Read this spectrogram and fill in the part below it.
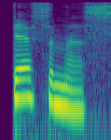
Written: decimus

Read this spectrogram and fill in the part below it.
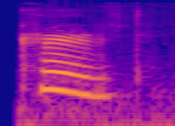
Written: curved

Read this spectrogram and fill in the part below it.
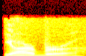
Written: Yarborough

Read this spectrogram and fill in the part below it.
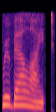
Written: rubellite

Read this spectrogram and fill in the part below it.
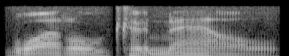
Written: Guadalcanal

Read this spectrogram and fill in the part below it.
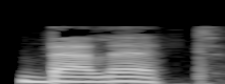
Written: ballett

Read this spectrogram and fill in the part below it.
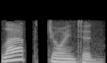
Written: lap-jointed

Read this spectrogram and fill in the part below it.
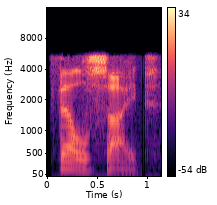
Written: felsite

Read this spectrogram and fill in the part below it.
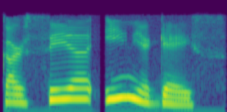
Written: Garcia iniguez

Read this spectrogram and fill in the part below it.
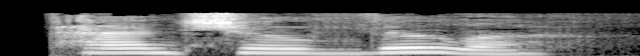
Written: Pancho Villa

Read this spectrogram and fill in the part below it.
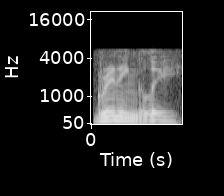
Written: grinningly

